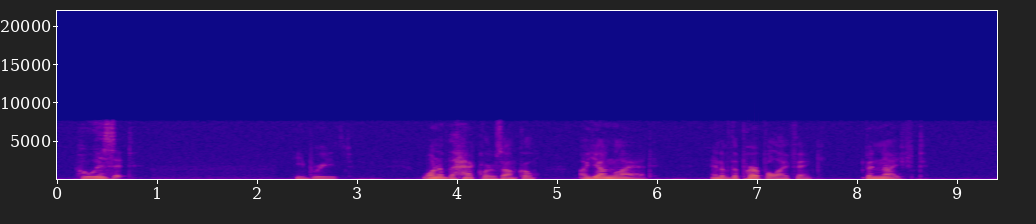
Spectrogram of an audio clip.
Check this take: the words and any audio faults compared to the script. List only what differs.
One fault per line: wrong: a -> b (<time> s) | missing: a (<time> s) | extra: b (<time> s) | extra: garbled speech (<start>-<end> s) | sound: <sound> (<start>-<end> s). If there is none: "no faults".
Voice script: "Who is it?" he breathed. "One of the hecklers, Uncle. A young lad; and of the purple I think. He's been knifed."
missing: He's (7.7 s)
